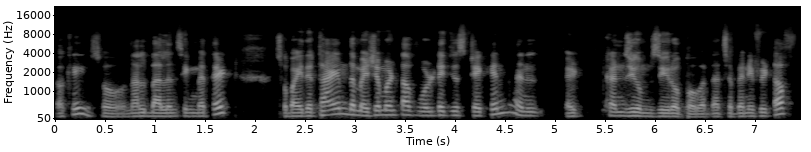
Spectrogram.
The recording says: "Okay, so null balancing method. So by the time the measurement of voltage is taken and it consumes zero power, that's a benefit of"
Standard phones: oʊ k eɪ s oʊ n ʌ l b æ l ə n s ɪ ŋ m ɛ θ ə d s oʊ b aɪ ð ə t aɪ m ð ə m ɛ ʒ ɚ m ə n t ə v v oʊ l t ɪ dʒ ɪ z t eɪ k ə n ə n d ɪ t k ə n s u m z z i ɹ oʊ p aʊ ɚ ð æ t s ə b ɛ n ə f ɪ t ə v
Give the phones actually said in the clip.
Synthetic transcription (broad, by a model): oʊ k eɪ s oʊ n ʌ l b æ l ə n s ɪ ŋ m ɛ t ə d s oʊ b aɪ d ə t aɪ m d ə m ɛ ʒ ɚ m ə n t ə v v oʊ l t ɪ dʒ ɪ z t eɪ k ə n ə n d ɪ t k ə n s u m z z i ɹ oʊ p aʊ ɚ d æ t s ə b ɛ n ə f ɪ t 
